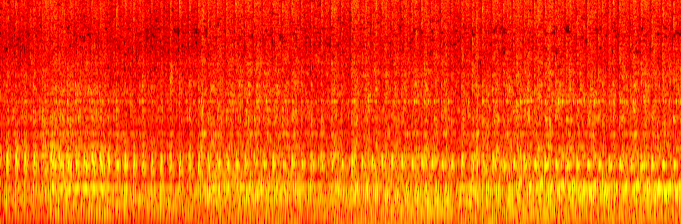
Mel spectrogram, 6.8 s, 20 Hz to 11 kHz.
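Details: 2005 Silverado 2500HD 6.0L V8 just after new spark plugs, previously throwing multiple misfire, knock and sensor codes; fairly steady idle without stumble, check engine light not blinking; misfire seems cleared, not certain.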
